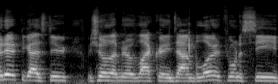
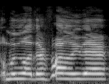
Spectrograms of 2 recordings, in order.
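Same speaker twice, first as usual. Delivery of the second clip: higher, louder excited exclamation; excited retelling; 8 semitones higher, 6 dB louder than usual. Retold or imitated. Brother recalls watching late-night gaming, excited. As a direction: relive the thrill of the moment.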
